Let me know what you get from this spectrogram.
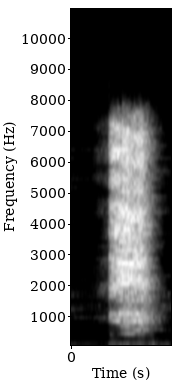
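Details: A pet cat indoors lets out a single bright, nasal meow of about half a second. Quiet low room rumble sits underneath, and Bengali speech comes before and after.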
